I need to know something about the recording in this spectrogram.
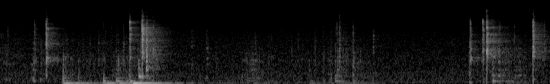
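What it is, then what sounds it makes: Bar of soap being shaved. A solid blue bar of soap, held in the hand, is shaved with a metal utility knife blade, and the flakes fall onto the table. Crisp, bright scraping clicks come in short bursts over a soft low rumble, with quiet pauses between the cuts.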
